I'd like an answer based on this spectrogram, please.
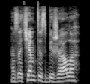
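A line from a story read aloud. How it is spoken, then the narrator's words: Cold question. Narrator (Russian): холодно спрашивает Ник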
